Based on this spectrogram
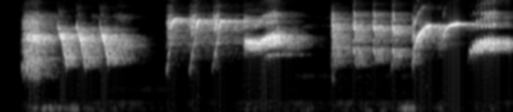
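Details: Asian pied starling song meant to make other starlings respond: three bursts of rough chatter with quick descending notes, the last ending in sweet rising whistles.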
